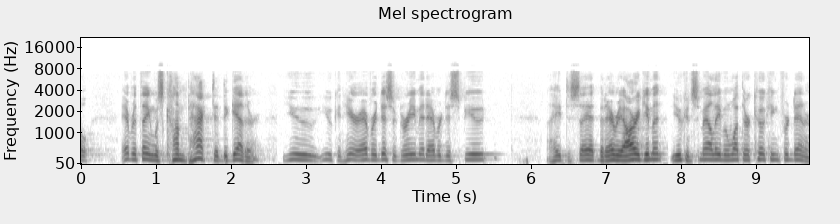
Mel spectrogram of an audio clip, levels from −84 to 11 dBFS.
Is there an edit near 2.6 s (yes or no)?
yes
